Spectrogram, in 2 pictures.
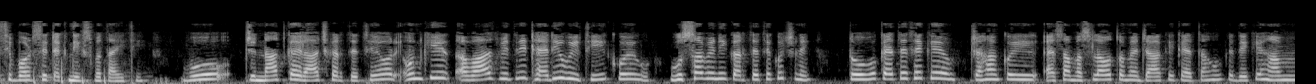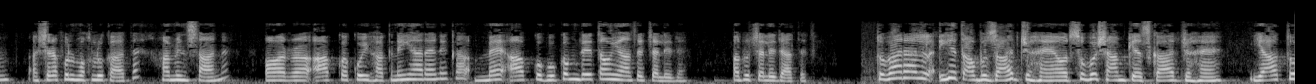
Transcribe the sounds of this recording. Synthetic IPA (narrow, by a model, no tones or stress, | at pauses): sibɔːʈsiʈɛːkniːksbɐt̪aːit̪ʰiːʋod͡ʒɪnːaːt̪kaɪlaːd͡ʒkɐɾt̪et̪ʰeɔːɾʊnkiaːʋaːzbʱiɪt̪niʈʰɛːɾiɦʊit̪ʰikoːiɣʊsːabʱinɐɦĩkɐɾt̪et̪ʰekʊt͡ʃʰnɐɦĩ | t̪oːʋokɛɦt̪et̪ʰeked͡ʒɐɦãkoːiɛːsamɐslaɦot̪omɛ̃d͡ʒaːkekɛɦt̪aɦũked̪eːkʰieɦɐmɐʃɾəfʊlmɐxluːkaːt̪ɦɛ̃ːhɐmɪnsaːnɦɛ̃ː | ɔːɾaːp̚kakoːiɦɐknɐɦĩaɾɛɦnekamɛ̃ʔaːp̚koɦʊkmd̪eːt̪aɦũjɐɦãset͡ʃɐled͡ʒãːẽ | ɔːɾʋot͡ʃɐled͡ʒaːt̪et̪ʰe̥ː | t̪obaːɾɦaːljet̪aːbʊzaːt̪̚d͡ʒoːɦɛ̃ɔːɾsʊbʃaːmkeɐzkaːɾd͡ʒoːɦɛ̃jat̪o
